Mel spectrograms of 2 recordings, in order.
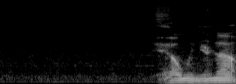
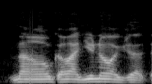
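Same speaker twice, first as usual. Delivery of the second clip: ordinary talk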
